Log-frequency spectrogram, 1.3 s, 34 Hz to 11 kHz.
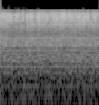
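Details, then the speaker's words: Analog RC servo driven by a Turnigy 760LV-HV servo tester: a high-pitched, rough buzzing grind that never smooths out. Owner suspects a stripped gear, not confirmed. "but is this one's analog and just sounds awful I think one of the gear strip"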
